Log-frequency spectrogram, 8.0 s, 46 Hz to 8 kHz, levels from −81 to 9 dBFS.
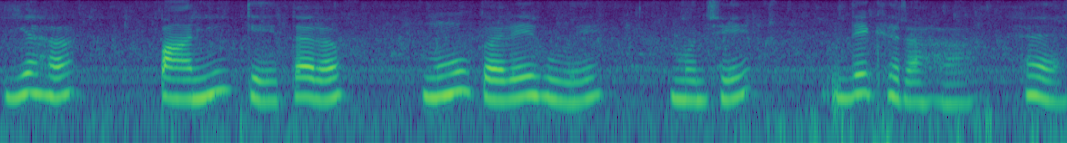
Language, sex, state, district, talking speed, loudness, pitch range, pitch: Hindi, female, Madhya Pradesh, Dhar, 80 wpm, -18 LUFS, 220-255 Hz, 235 Hz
